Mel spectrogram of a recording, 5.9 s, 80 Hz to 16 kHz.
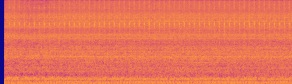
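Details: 2010 Porsche Cayman S 987.2 DFI engine at steady idle with a fast, light, even ticking on top; owner unsure if normal or which part it comes from.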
